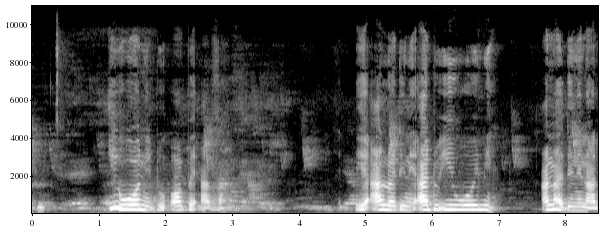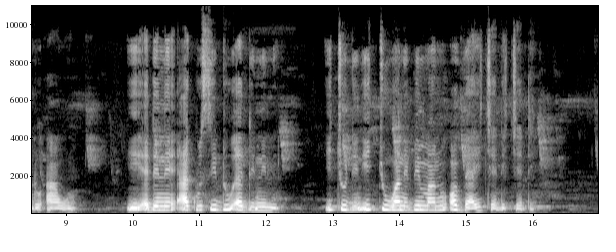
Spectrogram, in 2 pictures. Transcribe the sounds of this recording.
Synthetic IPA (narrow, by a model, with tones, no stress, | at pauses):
i˦wo˦nɪ̃˨dʊ̰˦ʔɔ˦bɛ˦ʔa˨va˨˦ | ɛ˦ʔa̰˨lʊ˨ɛ˨dɪ˨nɪ̰̃˨ʔa˨dʊ˦i˦wo˦li˦˨ | a˨nã˦ɛ˨dɪ˨nɪ̃˨n˨ã˨dʊ̰˨ʔa˨wʊ˨˦ | ɛ̰˨dɪ˨nɪ̃˨ʔa̰˨ku˨si˦dʊ˦ɛ˨dɪ˨nɪ̃˨nĩ˨ | i˦t͡ʃu˦dɪ˨i˦t͡ʃu˦wa˦nɪ̃˨bi˦mã˨nʊ̃˦ʔɔ˦bɛ˨a˨jɪ˦t͡ʃɛ˨dɪ˨t͡ʃɛ˨dɪ˨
